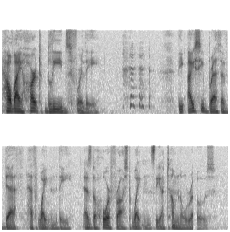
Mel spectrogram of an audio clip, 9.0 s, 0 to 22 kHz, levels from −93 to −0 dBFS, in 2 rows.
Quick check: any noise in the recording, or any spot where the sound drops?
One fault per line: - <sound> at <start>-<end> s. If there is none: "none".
- laugh at 2.4-3.1 s
- dropout at 8.3-8.4 s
